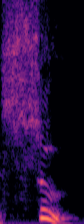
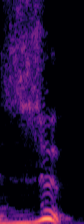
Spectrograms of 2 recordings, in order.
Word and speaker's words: zoo: make a distinction with so they say i went to the su for example yeah when it should be i went to the zoo yeah or they say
